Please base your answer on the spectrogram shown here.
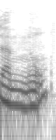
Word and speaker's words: amenons: Nous doesn't change. Nous amenons. Okay, it's a silent her here. Mute. Amenons.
